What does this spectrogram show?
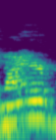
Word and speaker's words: nine: If you're saying niner, you're not saying no.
